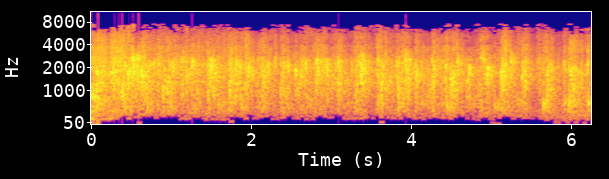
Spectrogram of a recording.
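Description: A crowd applauds steadily for about six seconds, a dense, even wash of many hands clapping at a fairly loud, constant level with no voices standing out.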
